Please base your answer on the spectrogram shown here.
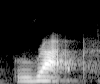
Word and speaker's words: wrap: all the time so this word has a cheeky silent letter in it so if you find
